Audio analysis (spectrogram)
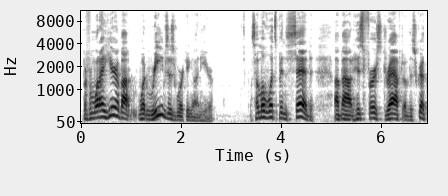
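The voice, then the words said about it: Stuffy, congested voice. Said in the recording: “I'm sorry if I'm a little stuffy. I've got a cold. ... This is as good as I sound today.”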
